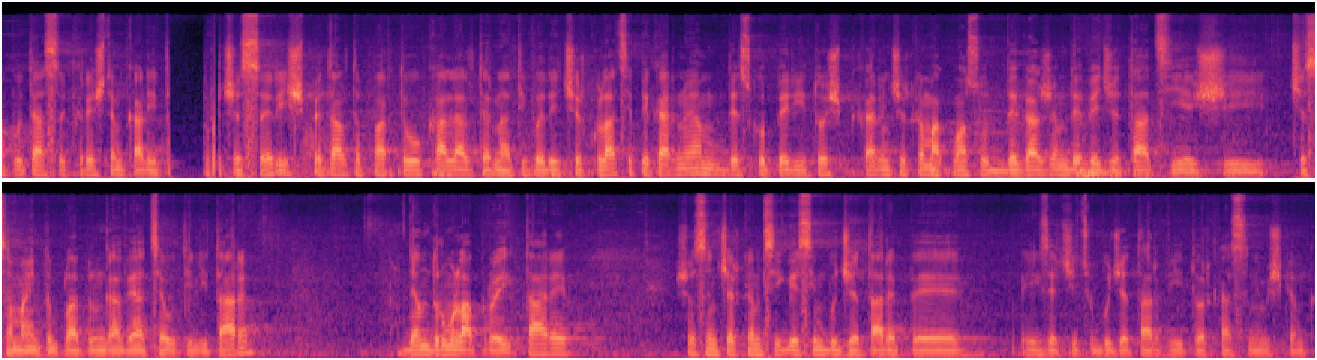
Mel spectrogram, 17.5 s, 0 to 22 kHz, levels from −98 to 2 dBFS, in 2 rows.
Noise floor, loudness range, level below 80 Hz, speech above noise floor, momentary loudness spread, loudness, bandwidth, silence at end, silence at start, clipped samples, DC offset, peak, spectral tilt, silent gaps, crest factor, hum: -45 dBFS; 2 LU; -50 dBFS; 21 dB; 9 LU; -23 LUFS; 16.5 kHz; 0 s; 0 s; under 0.1%; under 0.1%; -2 dBFS; -4 dB/octave; none; 22 dB; none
